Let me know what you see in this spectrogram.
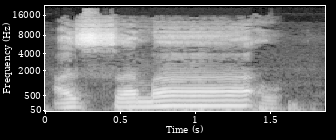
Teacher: alif lamnya melebur ke dalam huruf sin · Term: alif lam syamsiyah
